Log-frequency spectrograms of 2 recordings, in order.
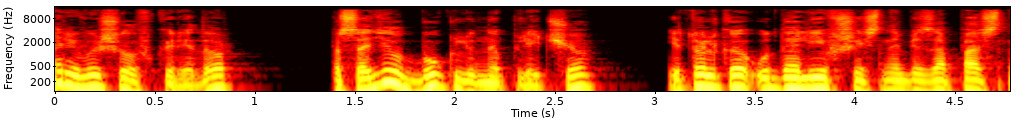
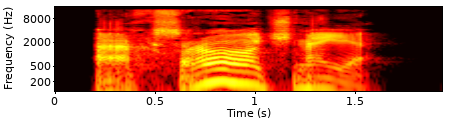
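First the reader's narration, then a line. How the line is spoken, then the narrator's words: Shrill voice. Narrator (Russian): пронзительным голосом отозвалась вторая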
